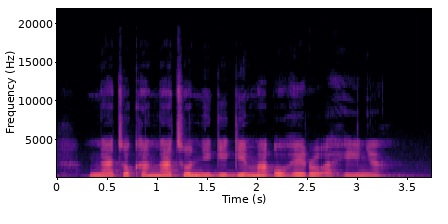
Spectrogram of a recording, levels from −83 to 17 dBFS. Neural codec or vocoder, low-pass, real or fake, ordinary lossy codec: none; 19.8 kHz; real; none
